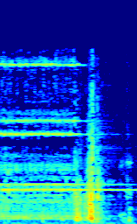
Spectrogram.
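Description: A telephone rings as a steady, high electronic tone, with a brief burst of rustling and clatter partway through as the buried phone is found.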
